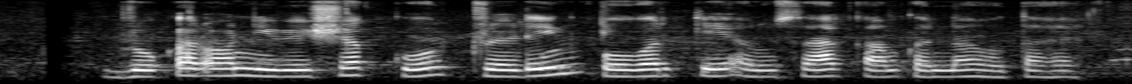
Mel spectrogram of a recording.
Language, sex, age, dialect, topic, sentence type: Hindi, female, 25-30, Marwari Dhudhari, banking, statement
